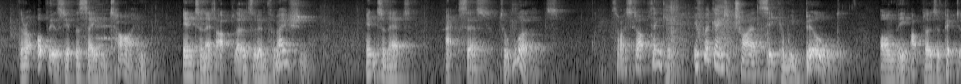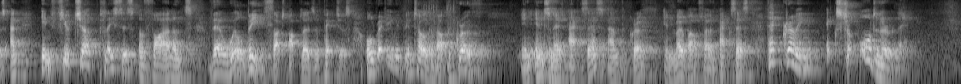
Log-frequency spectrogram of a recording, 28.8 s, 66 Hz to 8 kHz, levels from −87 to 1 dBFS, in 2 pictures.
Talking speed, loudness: 140 wpm, -23 LUFS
